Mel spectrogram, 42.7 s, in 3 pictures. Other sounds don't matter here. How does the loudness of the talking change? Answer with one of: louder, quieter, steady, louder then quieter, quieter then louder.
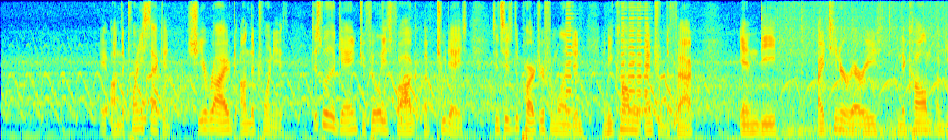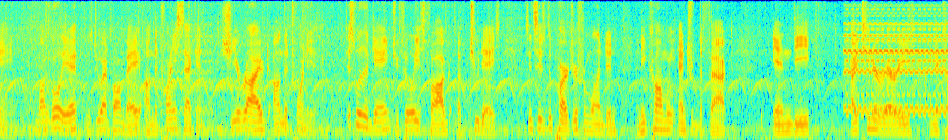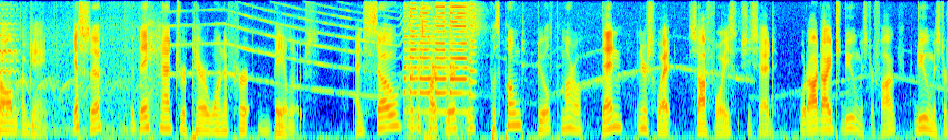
steady.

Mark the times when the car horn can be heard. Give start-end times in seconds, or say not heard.
8.4-10.2, 34.5-35.6.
